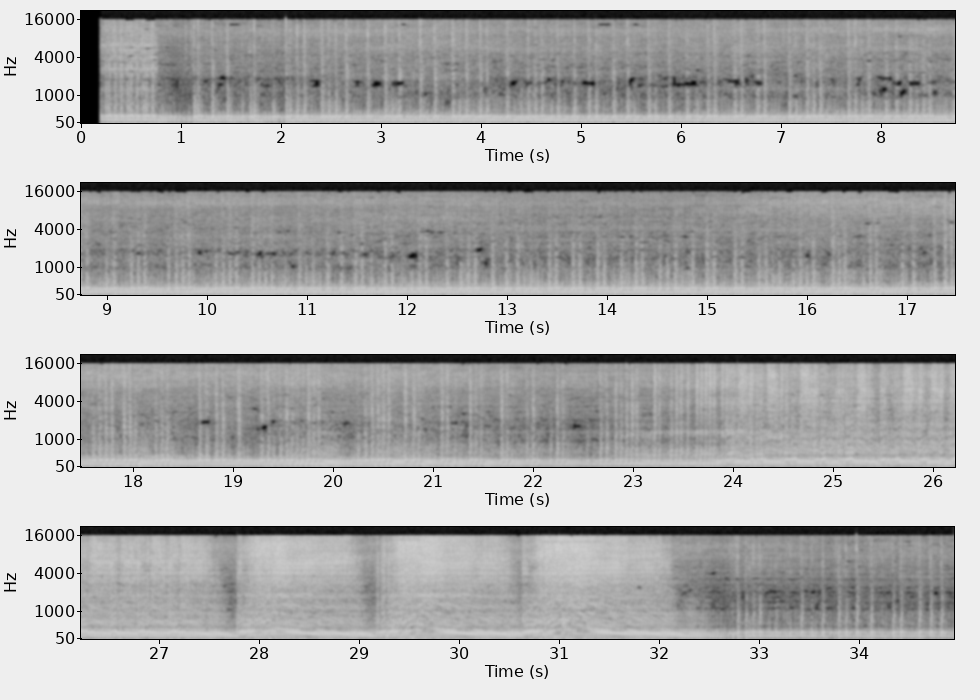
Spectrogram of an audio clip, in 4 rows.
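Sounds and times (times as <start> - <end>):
motorcycle engine idling: 0.2 - 34.9.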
